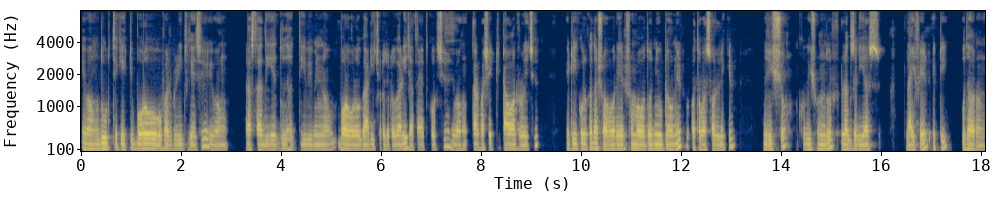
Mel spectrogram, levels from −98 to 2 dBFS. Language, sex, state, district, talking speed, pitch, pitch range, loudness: Bengali, male, West Bengal, Kolkata, 155 wpm, 100 Hz, 95-105 Hz, -19 LUFS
